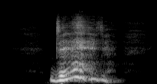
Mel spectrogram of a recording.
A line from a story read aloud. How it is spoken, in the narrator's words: gasped Ming, shrinking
